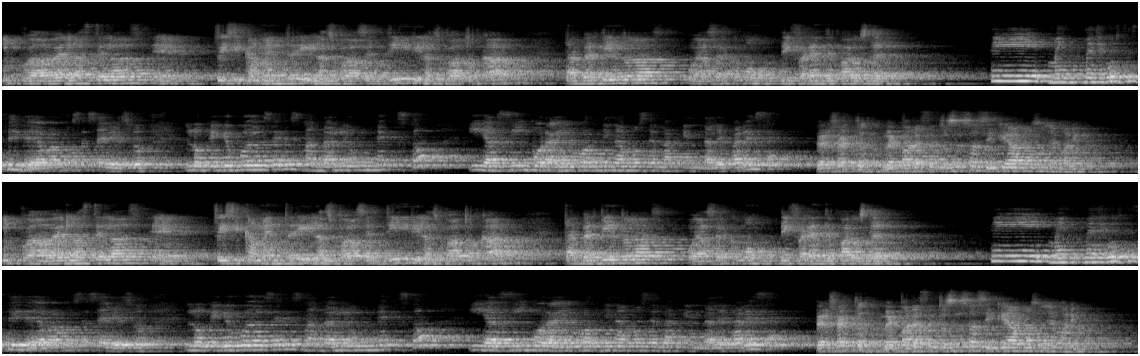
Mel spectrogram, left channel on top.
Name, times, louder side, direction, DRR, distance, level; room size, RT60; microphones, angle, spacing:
voice 1, 0.0-1.8 2.1-6.6 6.9-8.8 19.5-22.1, right 1 dB, 55° right, -5 dB, 4.9 m, -17 dB
voice 2, 9.9-15.7 16.0-19.1, equal, 50° left, -3 dB, 3.7 m, -17 dB
24.5 x 8.3 x 6.0 m, 2.3 s
head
